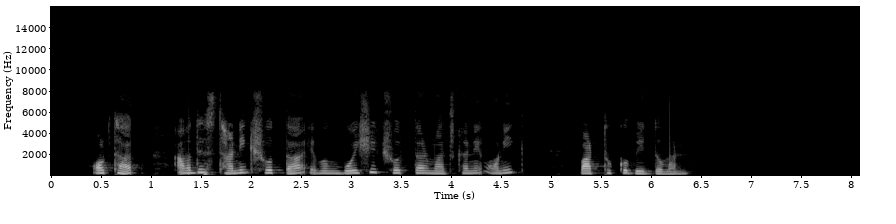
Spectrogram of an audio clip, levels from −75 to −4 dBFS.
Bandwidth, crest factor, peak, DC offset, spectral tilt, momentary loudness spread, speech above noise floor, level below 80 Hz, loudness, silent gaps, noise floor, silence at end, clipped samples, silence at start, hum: 8.2 kHz; 22 dB; -16 dBFS; under 0.1%; -6 dB/octave; 7 LU; 49 dB; -68 dBFS; -35 LUFS; none; -83 dBFS; 1.75 s; under 0.1%; 0.4 s; none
